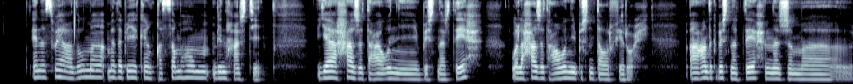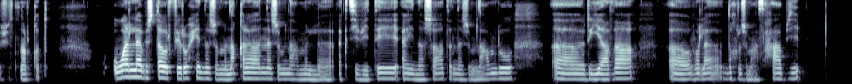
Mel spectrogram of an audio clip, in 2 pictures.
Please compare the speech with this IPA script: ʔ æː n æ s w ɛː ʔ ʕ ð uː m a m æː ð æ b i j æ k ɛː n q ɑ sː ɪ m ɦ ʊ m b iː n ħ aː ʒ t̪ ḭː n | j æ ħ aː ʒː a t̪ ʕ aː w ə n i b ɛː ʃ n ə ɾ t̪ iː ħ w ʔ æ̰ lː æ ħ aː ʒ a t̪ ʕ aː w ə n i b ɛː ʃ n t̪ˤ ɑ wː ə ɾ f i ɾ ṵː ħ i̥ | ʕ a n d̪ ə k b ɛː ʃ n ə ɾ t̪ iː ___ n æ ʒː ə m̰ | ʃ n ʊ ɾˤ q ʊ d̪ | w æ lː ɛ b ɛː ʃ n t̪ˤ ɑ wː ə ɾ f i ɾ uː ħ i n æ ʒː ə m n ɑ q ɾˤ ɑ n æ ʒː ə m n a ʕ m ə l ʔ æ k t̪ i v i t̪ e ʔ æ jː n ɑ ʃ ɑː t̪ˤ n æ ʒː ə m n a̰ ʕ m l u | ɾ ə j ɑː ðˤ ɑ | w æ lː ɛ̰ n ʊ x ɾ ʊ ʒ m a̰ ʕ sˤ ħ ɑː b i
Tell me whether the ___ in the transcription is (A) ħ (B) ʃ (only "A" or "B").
A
